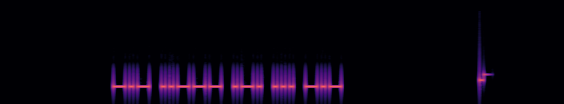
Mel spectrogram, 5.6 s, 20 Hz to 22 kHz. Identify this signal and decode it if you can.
Morse code, heard as a keyed tone, about 30 wpm, 700 Hz. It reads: K2RSK
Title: Call Signs - 30wpm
